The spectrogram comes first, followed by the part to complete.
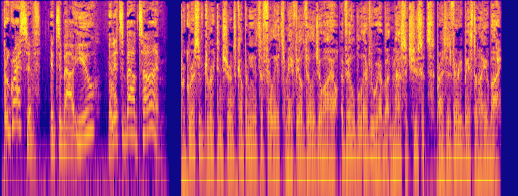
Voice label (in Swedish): reklam radio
